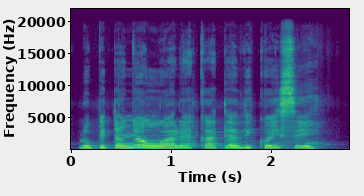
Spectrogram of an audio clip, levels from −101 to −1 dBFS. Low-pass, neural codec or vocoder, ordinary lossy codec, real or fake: 19.8 kHz; none; none; real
